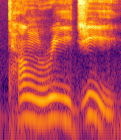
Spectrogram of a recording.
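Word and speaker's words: 唐人街: They also helped establish the Chinese term for Chinatown, Tong Yan Gai, pronounced as Tang Ri Ji in Mandarin.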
